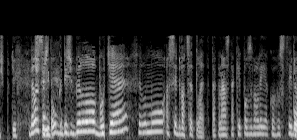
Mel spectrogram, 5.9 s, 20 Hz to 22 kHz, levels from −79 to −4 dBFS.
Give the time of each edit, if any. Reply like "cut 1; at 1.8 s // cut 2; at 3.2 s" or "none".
cut 1; at 1.0 s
